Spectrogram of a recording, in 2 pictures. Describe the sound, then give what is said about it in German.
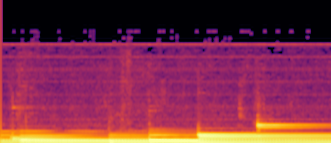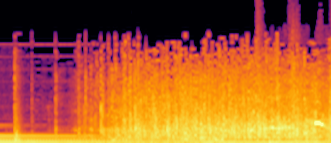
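Sustained musical notes ring out, then a crowd bursts into steady applause that fills the second half and continues, fairly loud, to the end. “Ganz großen Applaus.”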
